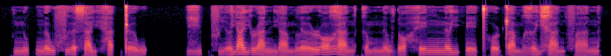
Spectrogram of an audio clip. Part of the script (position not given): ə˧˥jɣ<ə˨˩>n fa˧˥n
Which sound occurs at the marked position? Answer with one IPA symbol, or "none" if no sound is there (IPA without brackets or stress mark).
a˨˩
